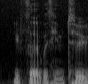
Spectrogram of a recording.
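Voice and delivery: ordinary talk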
